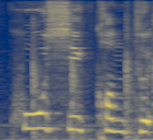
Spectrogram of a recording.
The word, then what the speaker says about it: cosec: 자, 그 다음에 또 하나가 코시컨트 x라고 해서 이렇게 씁니다.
